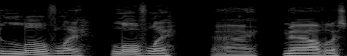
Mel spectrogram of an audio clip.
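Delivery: slow, slight West Yorkshire accent. Reacting to a take that went right: West Yorkshire accent. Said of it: "A bit of West Yorkshire accent there".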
